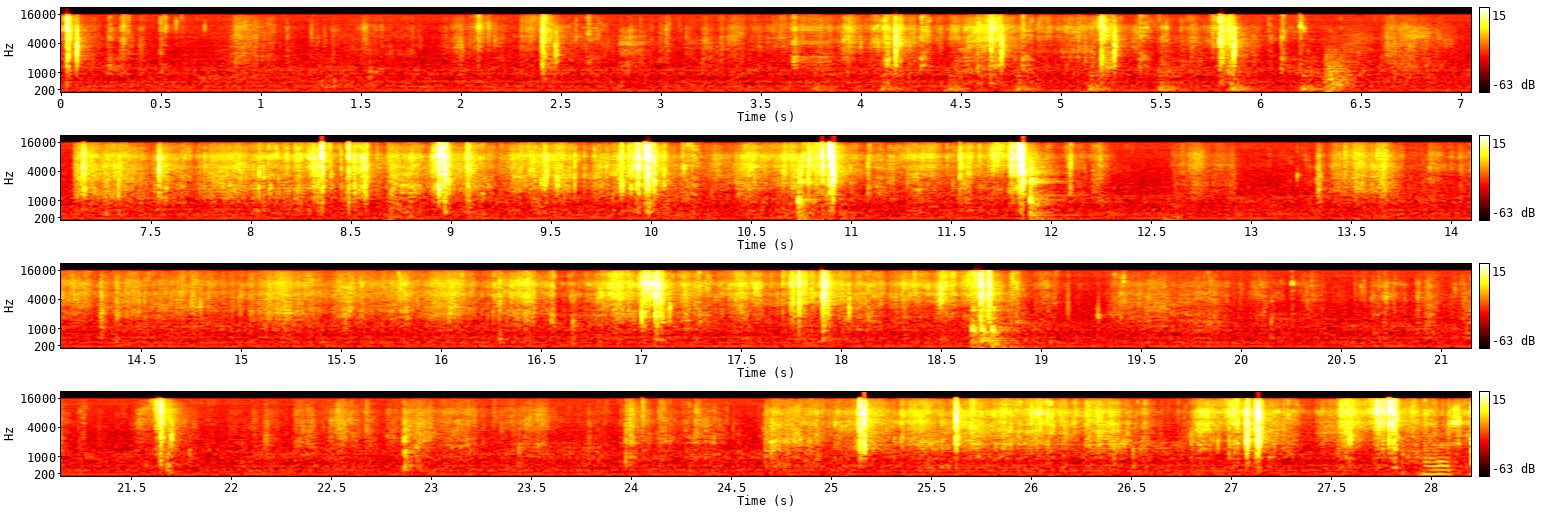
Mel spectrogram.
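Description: Kitchen scissors snipping turnip greens, the leaves crinkling as they are cut and dropped into the pot, in irregular clusters of short crisp snips.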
